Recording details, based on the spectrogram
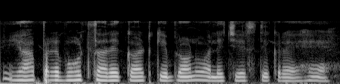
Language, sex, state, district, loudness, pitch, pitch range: Hindi, female, Arunachal Pradesh, Papum Pare, -18 LUFS, 180 Hz, 175-195 Hz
